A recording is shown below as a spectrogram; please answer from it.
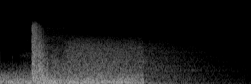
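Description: A cannon salvo fired from a ship in Xenogears: a single heavy, booming blast that holds for about a second, then decays into a fading rumble.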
